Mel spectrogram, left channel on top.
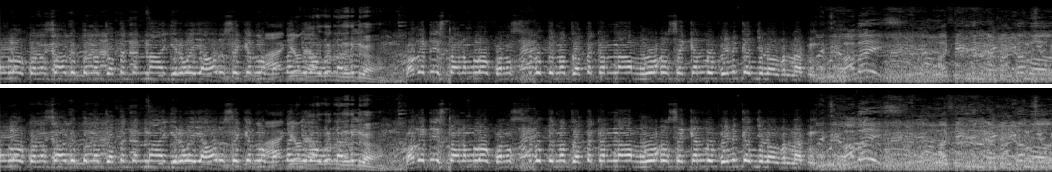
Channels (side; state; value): left; quieter; 3.5 dB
